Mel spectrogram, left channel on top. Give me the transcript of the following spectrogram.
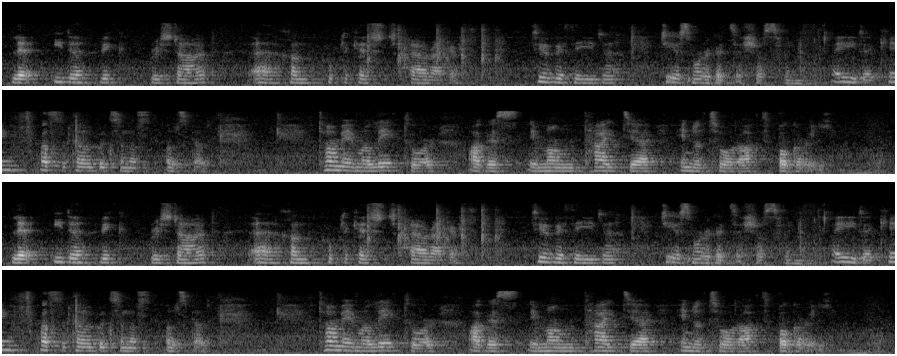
le ide Vic Ristard chun Cúpla Ceist agart. Díogad ide. Díos mar agad a Seosaimhín. Ide, cén hostatá agad san ollscoil. Tá mé mar léictúir agus I man taide inaltóireacht bogarí.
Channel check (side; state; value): both; normal; correlation 0.95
